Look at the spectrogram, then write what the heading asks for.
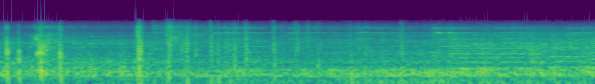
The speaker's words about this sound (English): The train rolls by slowly, and the crossing bell warns that death is here.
